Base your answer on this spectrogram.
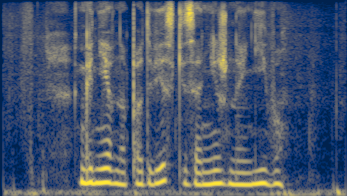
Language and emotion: Russian, neutral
